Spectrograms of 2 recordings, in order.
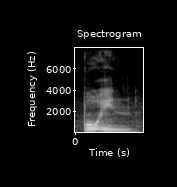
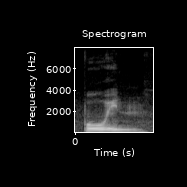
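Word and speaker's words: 부인: Pero pag nasa gitna po ng dalawang vowels, naging B po ang sound. B, as in boy.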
